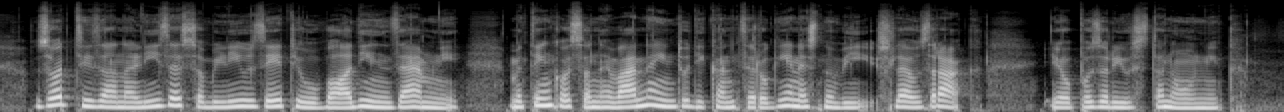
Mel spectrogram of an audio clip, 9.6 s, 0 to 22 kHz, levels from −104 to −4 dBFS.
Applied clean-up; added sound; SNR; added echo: none; none; none; none.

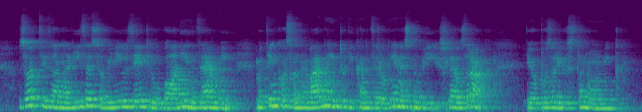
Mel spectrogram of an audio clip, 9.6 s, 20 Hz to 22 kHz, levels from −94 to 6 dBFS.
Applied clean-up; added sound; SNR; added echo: none; none; none; reverberation time 0.9 s.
